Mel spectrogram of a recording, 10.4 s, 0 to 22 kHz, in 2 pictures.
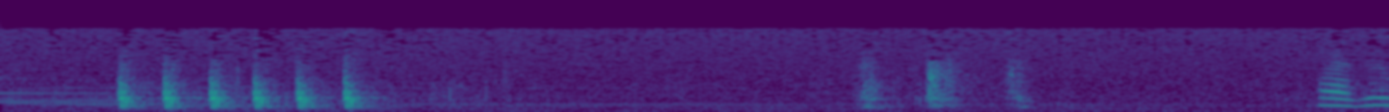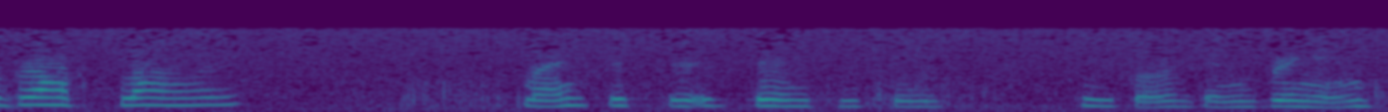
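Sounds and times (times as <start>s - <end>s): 
knocking on a panel apartment door off a carpeted hallway: 0.4s - 1.5s, 3.2s - 3.9s
speech: 5.1s - 6.2s, 7.2s - 10.4s.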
